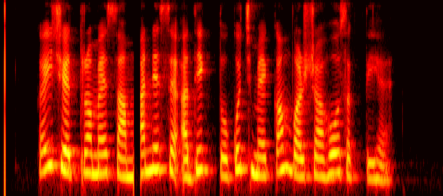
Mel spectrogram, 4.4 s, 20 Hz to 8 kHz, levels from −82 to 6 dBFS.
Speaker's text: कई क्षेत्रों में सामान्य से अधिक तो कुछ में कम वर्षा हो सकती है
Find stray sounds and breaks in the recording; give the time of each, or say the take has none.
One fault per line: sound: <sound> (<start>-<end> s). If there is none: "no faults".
sound: dropout (1.3-1.4 s)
